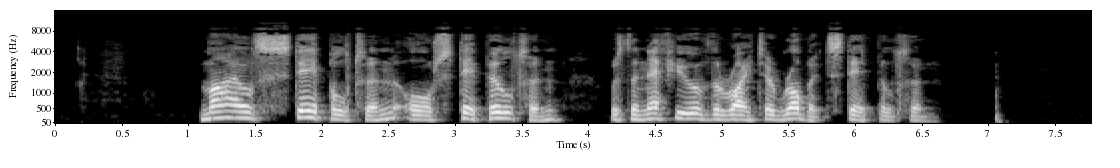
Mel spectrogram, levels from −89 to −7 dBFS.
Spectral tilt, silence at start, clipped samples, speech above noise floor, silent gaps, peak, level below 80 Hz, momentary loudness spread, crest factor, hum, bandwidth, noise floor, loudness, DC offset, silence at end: -4.5 dB/octave; 1.1 s; under 0.1%; 65 dB; none; 0 dBFS; -64 dBFS; 12 LU; 20 dB; none; 9.4 kHz; -84 dBFS; -19 LUFS; under 0.1%; 0.7 s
